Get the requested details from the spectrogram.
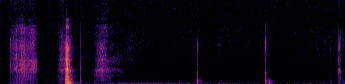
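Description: Quiet room with a few sharp clicks and brief crunching sounds, no animal voice heard.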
